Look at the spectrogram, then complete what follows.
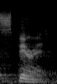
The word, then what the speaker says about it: spirit: coherence, is the word spirit, which, as it is about half the time in Shakespearean verse, is here a monosyllable. That monosyllable appears to have been pronounced like the word sprit.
